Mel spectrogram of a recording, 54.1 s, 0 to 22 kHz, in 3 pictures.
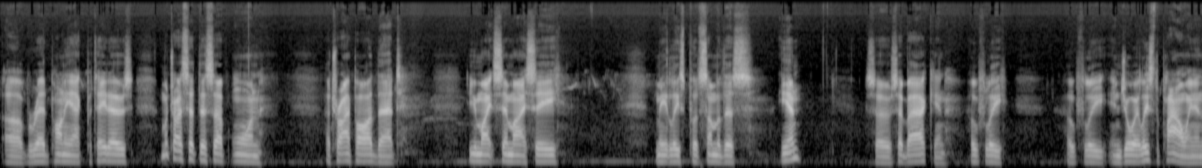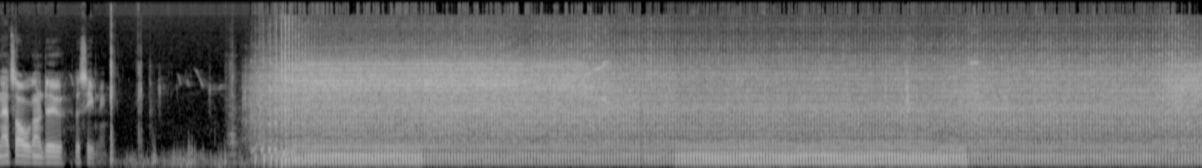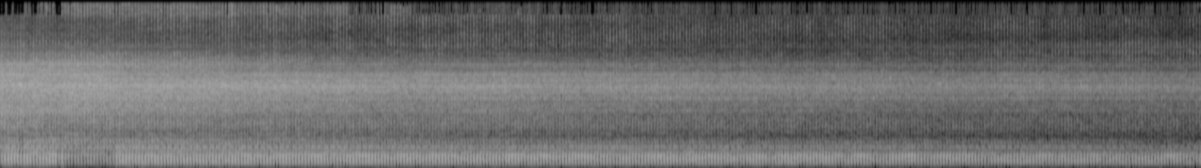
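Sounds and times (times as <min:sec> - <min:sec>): tractor engine running hard: 0:21.2 - 0:54.0.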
